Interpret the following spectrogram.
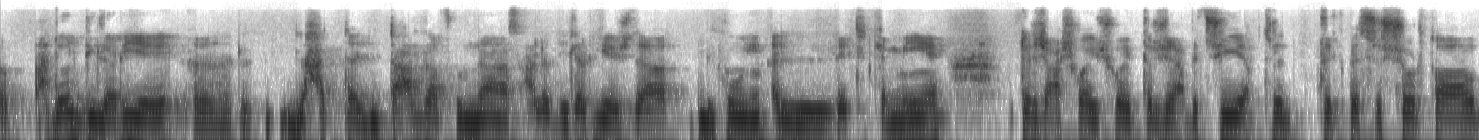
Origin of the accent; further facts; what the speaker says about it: Damascus, Damascus Governorate, Syria; moved away as an adult; now in Antakya, Turkey; أنا بالأساس من مدينة بريف حما، بس ولدت وعشت بدمشق. بيتي بدمشق لآخر 2011. بآخر 2011 طلعت على واحدة من الدول العربية. بعدها جيت باتجاه تركيا، جيت على أنطاكيا واستقريت هناك.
